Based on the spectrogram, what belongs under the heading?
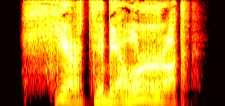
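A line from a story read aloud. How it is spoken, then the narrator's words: Silent inner growl. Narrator (Russian): мысленно прорычал поляк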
